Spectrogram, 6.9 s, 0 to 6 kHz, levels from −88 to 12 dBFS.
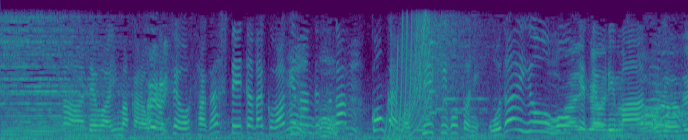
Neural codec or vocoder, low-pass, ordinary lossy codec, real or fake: none; 5.4 kHz; none; real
